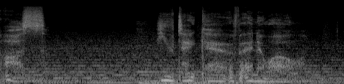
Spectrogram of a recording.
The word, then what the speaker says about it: Enuo: You take care of Enuo. Enuo, okay, that's how you pronounce it. Not Yuno. Yuno.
